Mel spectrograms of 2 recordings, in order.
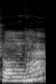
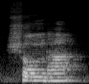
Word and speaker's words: সন্ধ্যা: দন্ত স ন সংযুক্ত ধ জফলা আকার সন্ধ্যা, জফলার কোনো উচ্চারণ এক্ষেত্রে হচ্ছে না, কেননা এটি হচ্ছে যুক্ত ব্যঞ্জনের সাথে জফলা রয়েছে, এজন্য এর উচ্চারণ হবে না।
